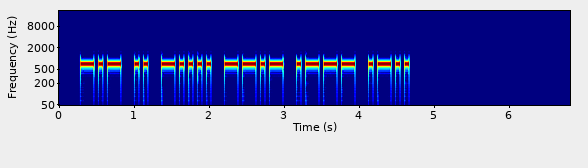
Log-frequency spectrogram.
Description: Morse code, heard as a keyed tone, about 20 wpm, 700 Hz. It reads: KI6QJL
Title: USA Call Signs - 6 Characters - Repeated 2x - 20wpm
